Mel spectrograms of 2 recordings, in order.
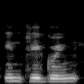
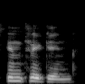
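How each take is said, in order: First: INTRIGUING with the U sounded, ending in "gwing"; mispronounced GU. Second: INTRIGUING with a hard G and no W, "in-tree-ging"; silent U. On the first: Learner showing viewers the mistake, INTRIGUING with a "gw". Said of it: "It's not intriguing". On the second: Learner correcting himself for viewers, INTRIGUING with silent U. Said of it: "This U is silence". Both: Shown as a demonstration.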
